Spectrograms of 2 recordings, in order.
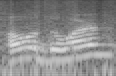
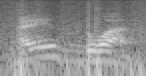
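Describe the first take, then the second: First: The first vowel is a rounded 'u' sound. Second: The first vowel is a front 'i' sound. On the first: "Baca dengan dhammah ain" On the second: "ataupun dengan kasrah ain"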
